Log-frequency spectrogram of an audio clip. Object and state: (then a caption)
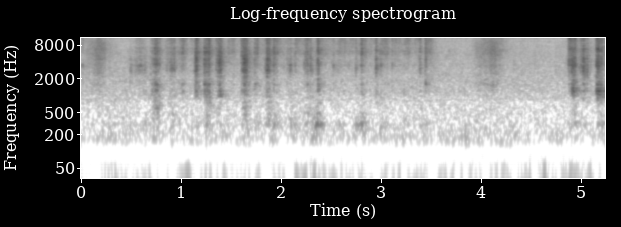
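Scratch-art paper being scraped. A wooden stylus scratches and rubs the coating off a thin, solid, flat black wax-coated scratch-art paper card. Short, dry rasping strokes come in quick bursts with a bright, papery hiss over a faint low rumble, and a cluster of louder scrapes comes at the end.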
